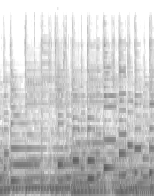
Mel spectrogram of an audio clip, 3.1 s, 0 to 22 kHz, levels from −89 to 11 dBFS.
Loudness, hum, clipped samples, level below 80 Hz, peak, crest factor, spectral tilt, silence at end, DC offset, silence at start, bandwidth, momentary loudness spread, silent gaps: -33 LUFS; none; under 0.1%; -64 dBFS; -18 dBFS; 14 dB; -6.5 dB/octave; 0 s; under 0.1%; 0 s; 16 kHz; 4 LU; none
